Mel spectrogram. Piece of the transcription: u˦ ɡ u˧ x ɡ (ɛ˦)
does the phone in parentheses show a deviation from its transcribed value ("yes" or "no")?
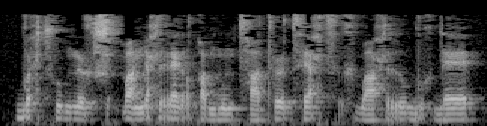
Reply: no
